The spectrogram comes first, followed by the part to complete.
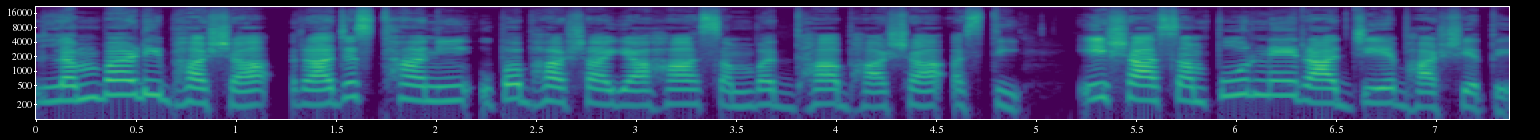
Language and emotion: Sanskrit, neutral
